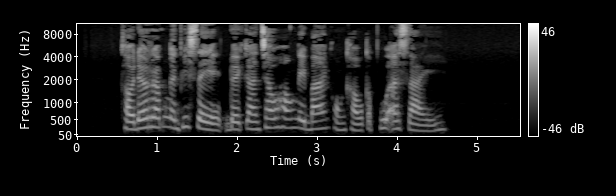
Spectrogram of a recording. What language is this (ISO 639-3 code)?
tha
